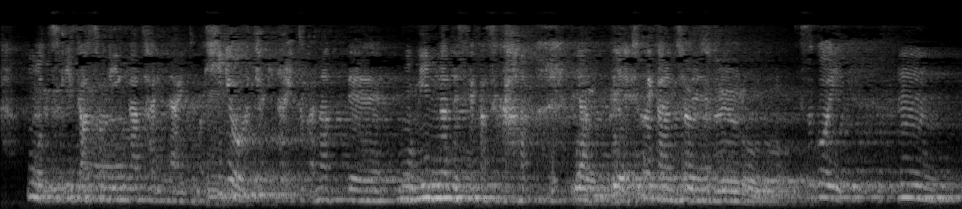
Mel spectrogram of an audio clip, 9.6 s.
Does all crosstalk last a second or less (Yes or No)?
No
